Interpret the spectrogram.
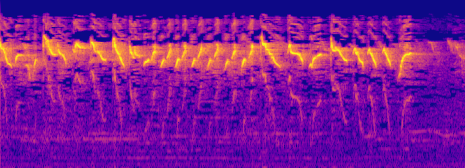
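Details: Yellow-breasted white-eye in full song, played to prompt other birds to sing: continuous high, rapid warbling of quick sliding notes, rich and varied for over four seconds, a faint steady hum beneath.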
